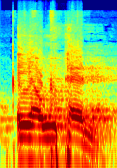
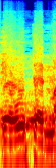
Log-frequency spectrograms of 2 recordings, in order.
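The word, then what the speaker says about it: ἑαυτήν: hauto eto imasen au eauten. Nah, di sini bacanya eauten, makanya ada sebut oten ya.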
